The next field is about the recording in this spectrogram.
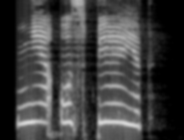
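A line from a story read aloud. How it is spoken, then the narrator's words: Squeaky voice. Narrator (Russian): пропищал мяч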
